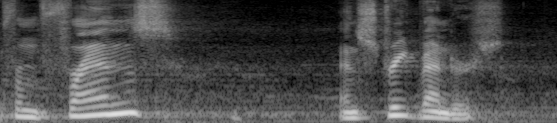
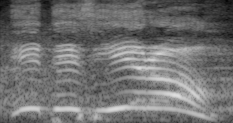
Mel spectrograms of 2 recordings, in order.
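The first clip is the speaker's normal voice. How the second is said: put-on much higher, insistent Greek accent; 10 semitones higher, 4 dB louder than usual. Vendor insists.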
